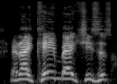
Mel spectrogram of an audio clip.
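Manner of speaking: normal talking voice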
